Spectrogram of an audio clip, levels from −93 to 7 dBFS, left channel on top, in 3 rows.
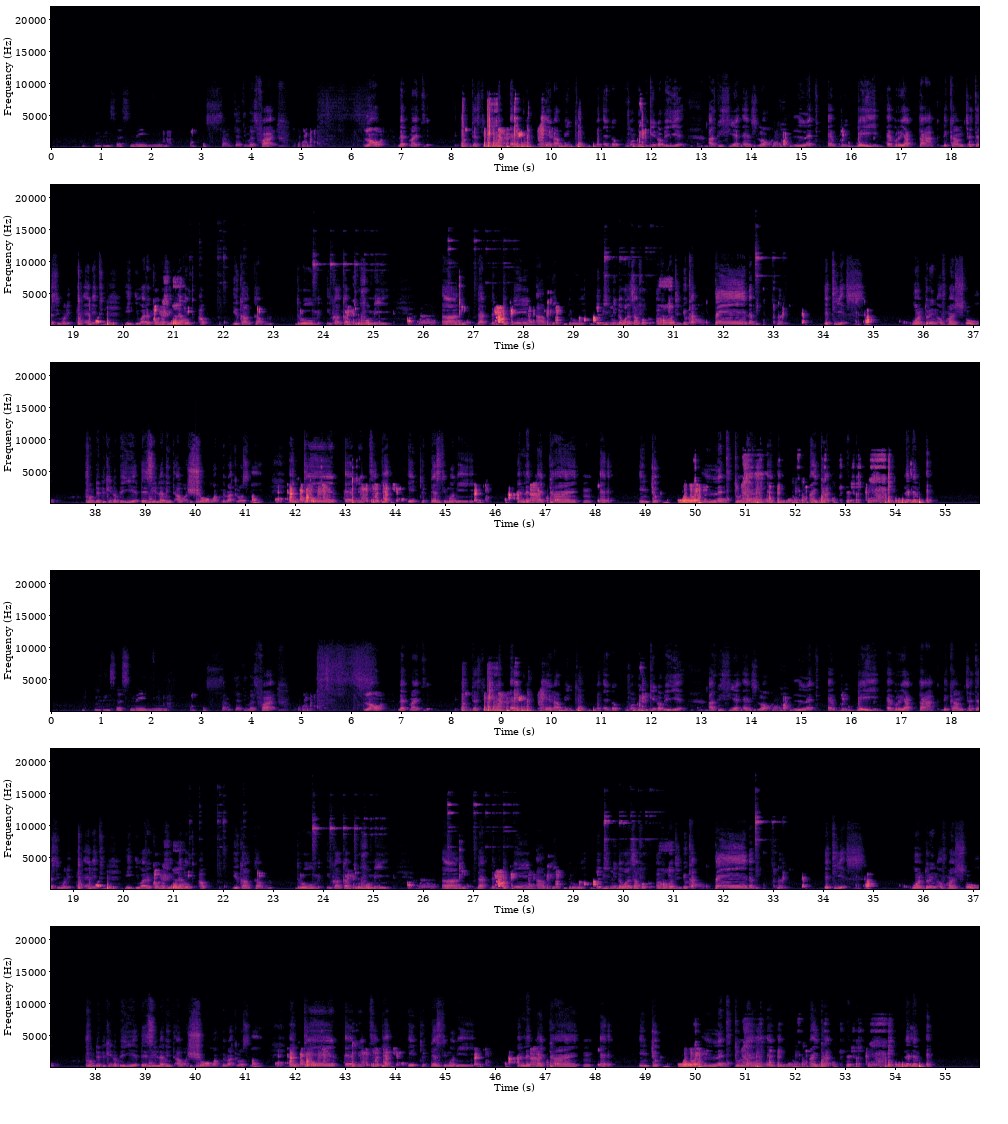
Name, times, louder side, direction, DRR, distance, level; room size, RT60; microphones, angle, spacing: voice 1, 0.9-2.4 5.3-6.3, right 2 dB, 70° right, 0.6 m, -53 dB
voice 2, 3.1-4.7 6.2-6.6 6.9-7.3 8.2-8.8 9.2-9.6 9.9-10.6 11.0-12.6 12.9-14.4 14.8-15.2 15.5-19.5 20.1-21.6 22.2-23.0 23.5-25.3 26.4-26.7 27.1-27.4 27.8-29.2 29.6-31.4 31.8-32.7 33.1-33.3 34.2-34.8 35.8-37.2 37.8-41.3 41.7-43.9 44.2-45.6 46.4-48.2 48.9-49.2 50.1-51.6 52.3-52.7 53.0-53.1 54.2-54.7, equal, 25° left, 1.2 m, -44 dB
voice 3, 8.7-10.0 10.5-10.7 11.7-11.9 14.6-14.7 19.4-19.7 20.7-21.3 24.4-24.6 25.7-26.2 26.6-26.8 27.4-27.6 28.1-28.2 28.6-28.7 29.4-29.5 30.7-31.0 33.1-33.2 33.6-33.7 34.8-34.9 41.1-41.3 41.6-42.6 43.3-44.1 45.6-45.7 46.2-46.9 49.6-50.6 50.9-52.6 53.4-54.2, left 5 dB, 75° left, 0.5 m, -34 dB
sound 1, 20.4-20.5 21.1-21.5 21.9-22.1 22.4-22.5 23.8-25.2 26.5-26.7 27.0-27.9 29.6-30.7 32.6-33.2, right 2 dB, 30° right, 3.2 m, -55 dB
9.6 x 4.6 x 2.3 m
head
